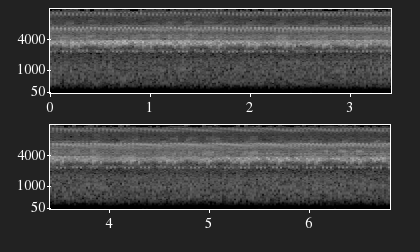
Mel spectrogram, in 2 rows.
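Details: Crickets, including bell crickets, heard in Narita, Chiba, Japan, on a TASCAM Portacapture X8 recorder: continuous high, shimmering trills and thin rapid chirps blending into a soft, even insect chorus.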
